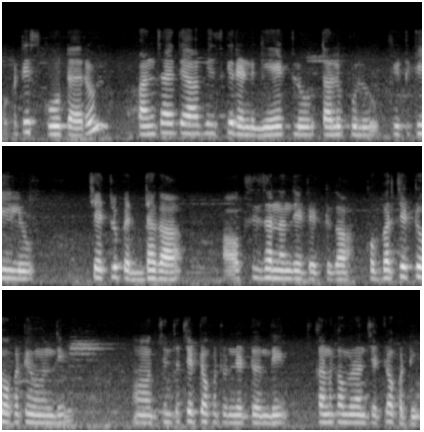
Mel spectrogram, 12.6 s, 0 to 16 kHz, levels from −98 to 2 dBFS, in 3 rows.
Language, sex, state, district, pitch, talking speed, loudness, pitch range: Telugu, female, Telangana, Nalgonda, 210 Hz, 120 wpm, -20 LUFS, 195-225 Hz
